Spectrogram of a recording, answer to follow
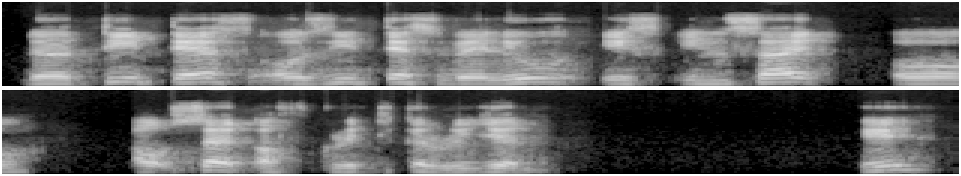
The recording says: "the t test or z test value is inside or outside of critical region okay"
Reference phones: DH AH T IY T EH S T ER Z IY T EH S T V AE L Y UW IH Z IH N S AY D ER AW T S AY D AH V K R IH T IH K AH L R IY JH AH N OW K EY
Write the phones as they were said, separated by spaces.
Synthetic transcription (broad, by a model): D AH T IY T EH S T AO Z IY T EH S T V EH L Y UW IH S IH N S AY D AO AW T S AY D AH F K R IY T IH K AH L R IY JH AH N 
